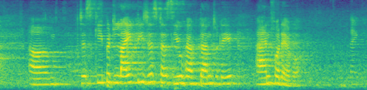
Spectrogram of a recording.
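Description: A woman speaks with animation through a microphone on a loudspeaker.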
